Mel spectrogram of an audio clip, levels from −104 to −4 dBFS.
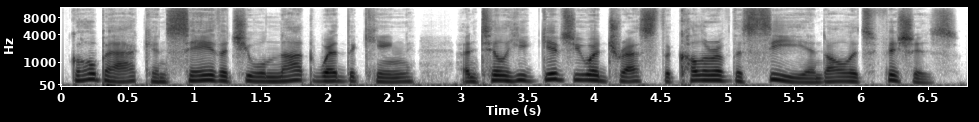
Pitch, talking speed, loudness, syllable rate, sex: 155 Hz, 230 wpm, -18 LUFS, 4.7 syllables/s, male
